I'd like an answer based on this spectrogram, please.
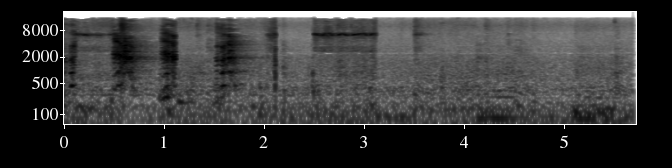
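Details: Milette, an orphaned baby howler monkey, objects to her care at the veterinarian: three short, harsh, broadband cries in quick succession within two seconds, then quieter background with faint handling noises.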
